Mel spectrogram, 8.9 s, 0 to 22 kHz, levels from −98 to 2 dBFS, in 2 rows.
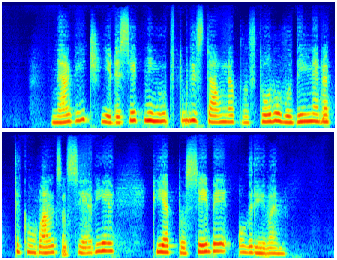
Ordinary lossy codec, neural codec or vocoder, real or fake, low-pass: none; codec, 44.1 kHz, 0.9 kbps, DAC; fake; 19.8 kHz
